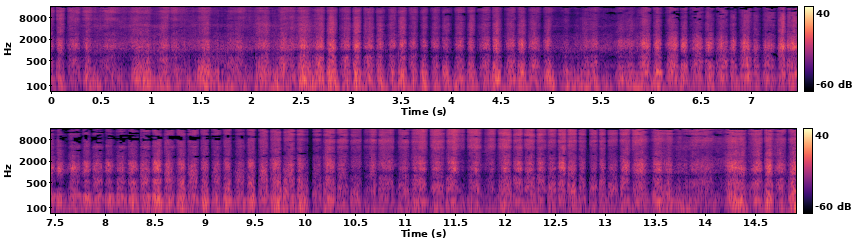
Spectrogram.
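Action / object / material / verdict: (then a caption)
scrape / pencil on paper sketch pad / paper / none. A pencil tip rubs and scratches across a sheet of a large white paper sketch pad held upright. Rapid, uneven strokes of about four per second form a steady, continuous rasping texture that stays fairly even in loudness throughout, with most of its energy low.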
